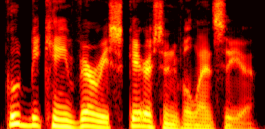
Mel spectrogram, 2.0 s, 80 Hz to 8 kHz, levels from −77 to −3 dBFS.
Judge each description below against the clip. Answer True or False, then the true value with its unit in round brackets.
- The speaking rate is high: False (180 wpm)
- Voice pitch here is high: False (120 Hz)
